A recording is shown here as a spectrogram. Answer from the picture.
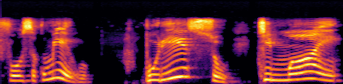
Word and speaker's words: mãe: Te pergunto, você pronunciou mae? Duvido, você pronunciou mãe. Mãe. O E com som de I.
